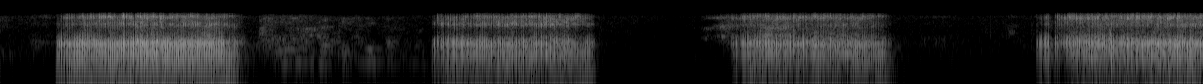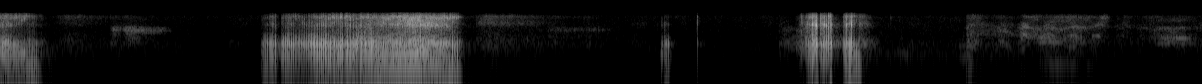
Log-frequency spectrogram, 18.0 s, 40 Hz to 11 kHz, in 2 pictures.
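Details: Very loud, harsh, rasping, shuddering snoring during sleep: five snores about every 2.5 seconds, with small gasps and rustles between them.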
